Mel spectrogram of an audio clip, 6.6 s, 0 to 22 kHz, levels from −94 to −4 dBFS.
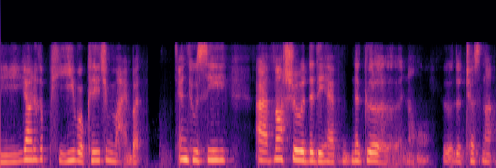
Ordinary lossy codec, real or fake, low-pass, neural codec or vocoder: none; fake; 7.2 kHz; codec, 16 kHz in and 24 kHz out, 0.8 kbps, FocalCodec, streaming, 65536 codes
